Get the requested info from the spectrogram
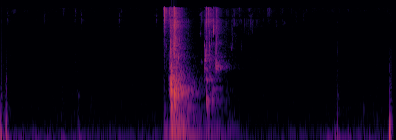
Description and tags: small stone in water
small stone fall to river
stone, river, fall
